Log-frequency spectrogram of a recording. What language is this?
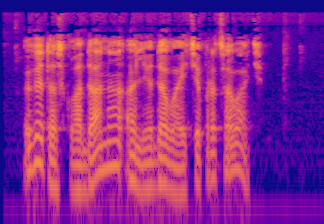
Belarusian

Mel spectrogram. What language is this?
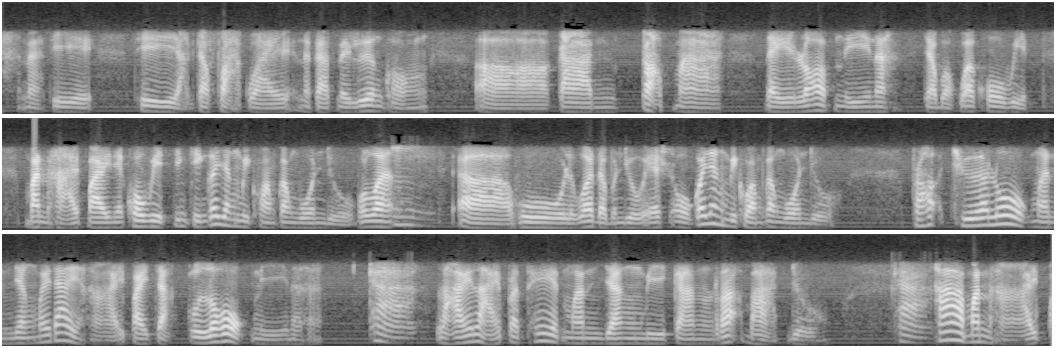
Thai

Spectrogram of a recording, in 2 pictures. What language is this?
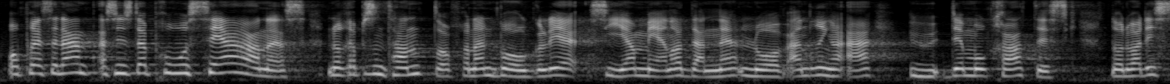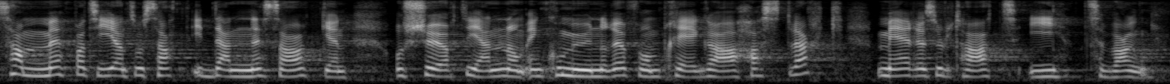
Norwegian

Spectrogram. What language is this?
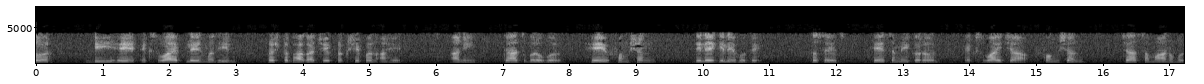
Marathi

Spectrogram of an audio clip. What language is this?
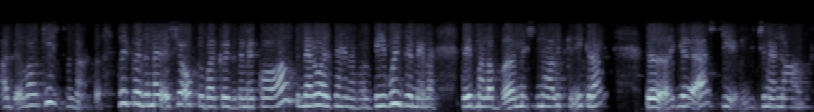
Kashmiri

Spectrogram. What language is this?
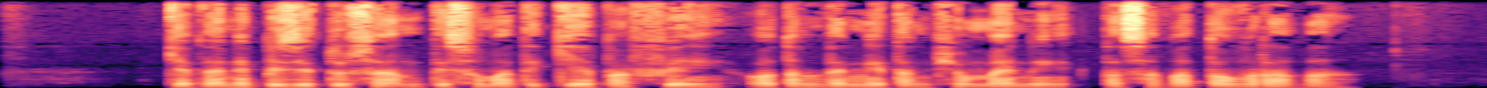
Greek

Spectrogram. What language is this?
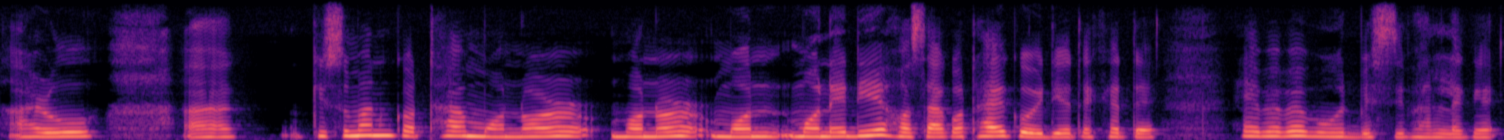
Assamese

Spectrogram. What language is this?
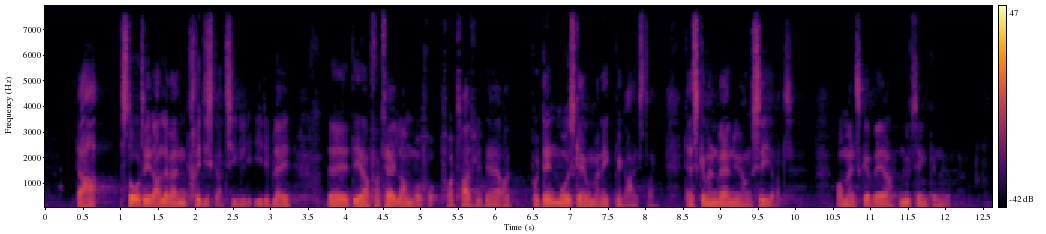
Danish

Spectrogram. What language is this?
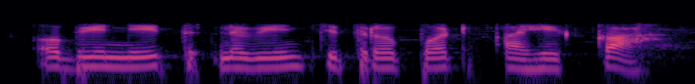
Marathi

